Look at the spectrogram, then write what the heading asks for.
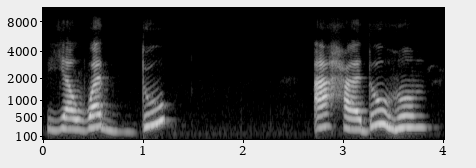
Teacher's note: واؤ کے اوپر ہونٹوں کو اگین گول کیجئے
